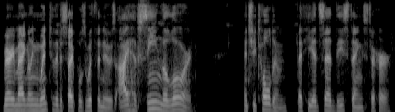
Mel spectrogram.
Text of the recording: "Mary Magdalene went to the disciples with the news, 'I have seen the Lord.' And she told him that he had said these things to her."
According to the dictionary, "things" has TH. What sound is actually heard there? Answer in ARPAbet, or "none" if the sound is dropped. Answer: TH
